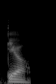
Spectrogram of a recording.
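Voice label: "diao" Mandarin Chinese, neutral tone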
